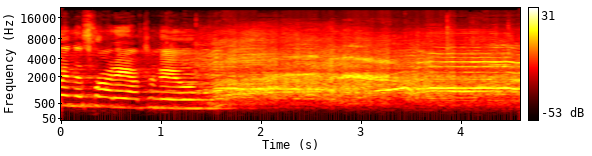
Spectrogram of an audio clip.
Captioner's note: crowd cheering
